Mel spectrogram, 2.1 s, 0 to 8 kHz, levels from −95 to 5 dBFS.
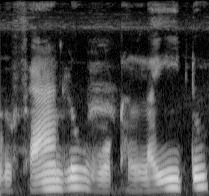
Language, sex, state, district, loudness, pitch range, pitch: Telugu, male, Andhra Pradesh, Sri Satya Sai, -20 LUFS, 95-140 Hz, 125 Hz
